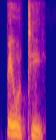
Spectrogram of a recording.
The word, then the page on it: peyote: Indian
